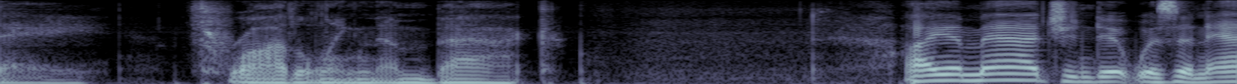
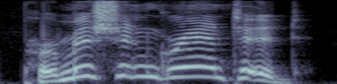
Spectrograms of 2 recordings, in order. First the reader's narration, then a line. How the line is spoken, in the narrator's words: Bea would shout, like Admiral Halsey or some such other authority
